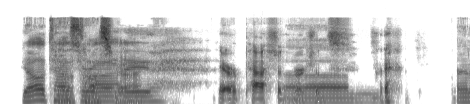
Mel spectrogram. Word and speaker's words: Galatasaray: How do you pronounce the team that they lost to? Galatasaray. Galatasaray.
